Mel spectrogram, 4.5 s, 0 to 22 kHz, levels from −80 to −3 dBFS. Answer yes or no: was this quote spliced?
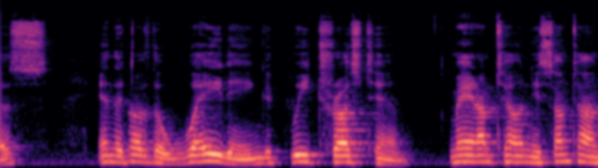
yes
